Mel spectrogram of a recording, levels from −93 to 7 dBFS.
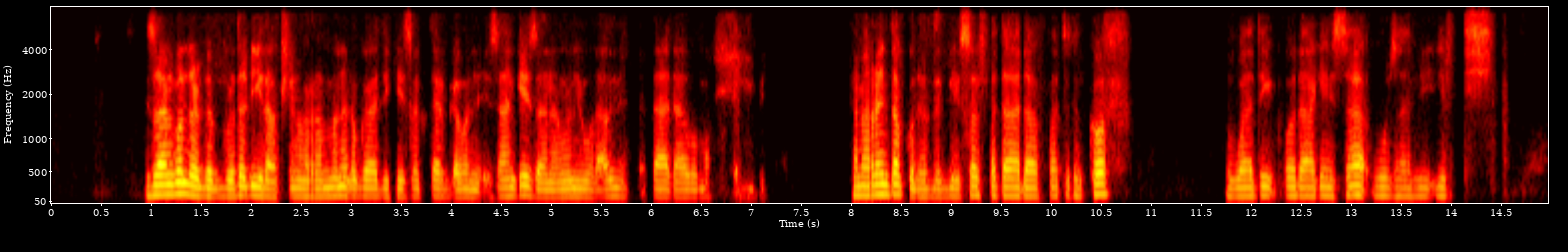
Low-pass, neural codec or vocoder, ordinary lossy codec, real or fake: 7.2 kHz; codec, 16 kHz, 1.1 kbps, Voila-Tokenizer; Opus, 16 kbps; fake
